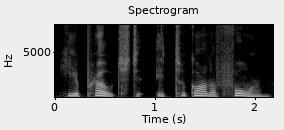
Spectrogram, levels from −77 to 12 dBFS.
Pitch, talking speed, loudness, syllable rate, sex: 215 Hz, 195 wpm, -17 LUFS, 4.6 syllables/s, female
